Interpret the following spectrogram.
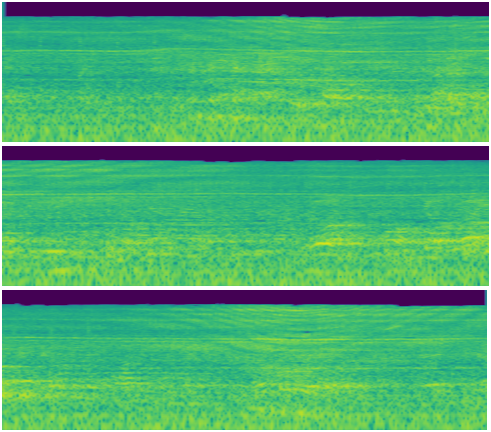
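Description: Small electric RC helicopter (Esky Honey Bee) in flight: a steady high motor whine with rotor whir, echoing in a large hall, its tone sweeping slightly as it moves about.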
